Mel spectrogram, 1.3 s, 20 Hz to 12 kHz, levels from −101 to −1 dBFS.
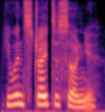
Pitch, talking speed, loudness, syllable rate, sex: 235 Hz, 230 wpm, -16 LUFS, 5.3 syllables/s, female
